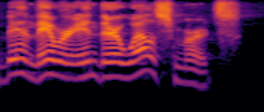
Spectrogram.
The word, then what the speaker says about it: Weltschmerz: It's spelt W-E-L-T. S-C-H-M-E-R-Z. Anybody pronounce that? Weltschmerz. Weltschmerz. W-E-L-T-S-C-H-M-E-R-Z.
